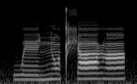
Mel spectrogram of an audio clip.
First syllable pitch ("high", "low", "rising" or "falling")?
low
